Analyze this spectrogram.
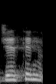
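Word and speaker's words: Jathin: His name is Jatin, ma'am. Jatin. Spell it for me.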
